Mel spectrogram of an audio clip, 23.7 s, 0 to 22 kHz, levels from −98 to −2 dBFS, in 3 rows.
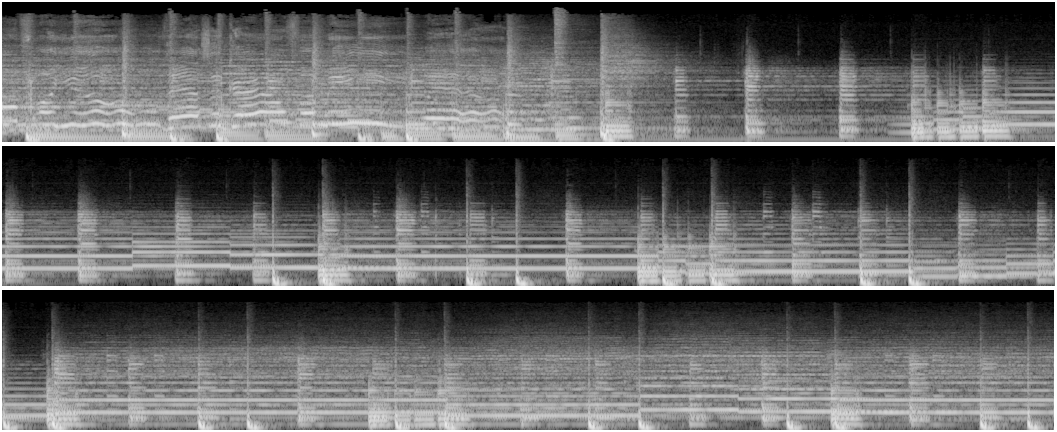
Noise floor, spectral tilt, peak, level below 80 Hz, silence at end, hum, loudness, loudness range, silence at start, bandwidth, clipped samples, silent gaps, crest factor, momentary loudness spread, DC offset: -42 dBFS; -5.5 dB/octave; -2 dBFS; -30 dBFS; 0 s; none; -21 LUFS; 5 LU; 0 s; 16 kHz; under 0.1%; none; 18 dB; 7 LU; under 0.1%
